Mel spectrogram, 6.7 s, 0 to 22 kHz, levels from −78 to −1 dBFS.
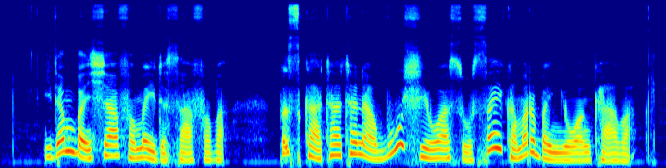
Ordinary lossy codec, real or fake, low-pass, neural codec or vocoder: none; real; 19.8 kHz; none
